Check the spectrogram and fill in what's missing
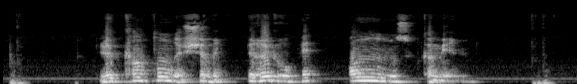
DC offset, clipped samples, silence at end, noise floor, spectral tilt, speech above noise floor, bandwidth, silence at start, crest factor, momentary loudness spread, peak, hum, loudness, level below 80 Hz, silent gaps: under 0.1%; under 0.1%; 0.25 s; -46 dBFS; -6.5 dB/octave; 35 dB; 11 kHz; 0.1 s; 12 dB; 20 LU; 0 dBFS; none; -12 LUFS; -34 dBFS; none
